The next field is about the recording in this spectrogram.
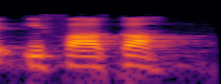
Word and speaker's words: افاقہ: افاقہ تو نہیں ہے کہیں، درست تلفظ ہے افاقہ۔ مجھے الحمدللہ بیماری سے افاقہ ہو گیا, یہ ٹھیک ہے افاقہ.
